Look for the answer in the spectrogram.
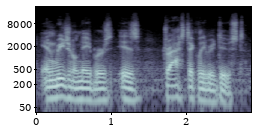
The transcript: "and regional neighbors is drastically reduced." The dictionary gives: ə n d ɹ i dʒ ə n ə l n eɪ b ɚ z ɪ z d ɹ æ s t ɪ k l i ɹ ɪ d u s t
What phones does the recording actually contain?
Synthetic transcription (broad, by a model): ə n ɹ i dʒ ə n l n eɪ b ɚ z ɪ z d ɹ æ s t ɪ k l i ɹ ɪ d u s t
